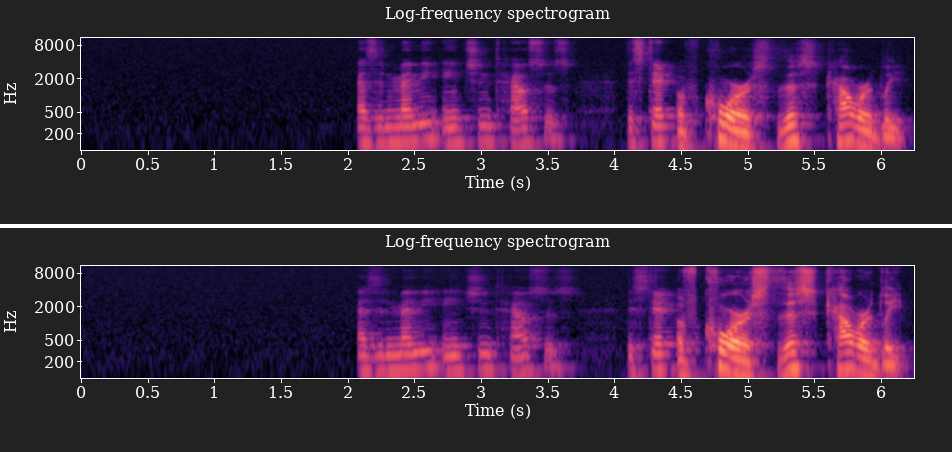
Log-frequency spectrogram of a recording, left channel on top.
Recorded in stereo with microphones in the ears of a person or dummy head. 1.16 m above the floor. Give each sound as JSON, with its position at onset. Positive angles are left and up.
{"t": 2.1, "sound": "a man speaking", "side_deg": 35, "distance_m": 3.0}
{"t": 4.5, "sound": "a man speaking", "side_deg": -70, "distance_m": 0.7}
